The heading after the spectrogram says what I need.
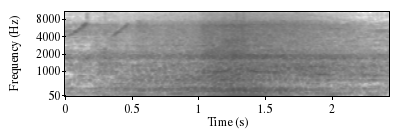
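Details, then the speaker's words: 2016 Hyundai Accent CRDI diesel with check engine light, low power: revs rise briefly then sag back, flat and held down, reaching only 3,000 rpm. "wala hanggang 3,000 lang talaga boss Hindi pa nga umabot Hanggang diyan lang siya"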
